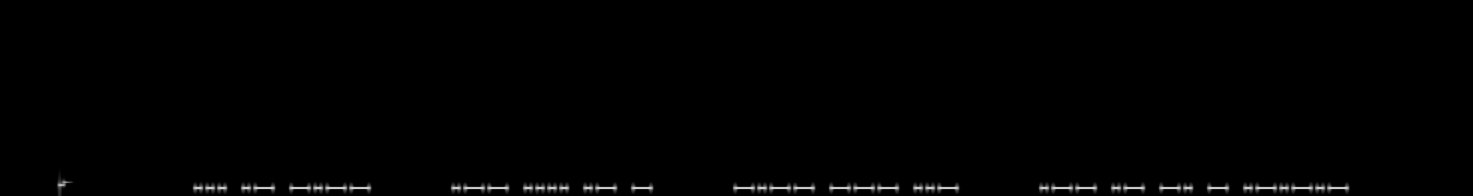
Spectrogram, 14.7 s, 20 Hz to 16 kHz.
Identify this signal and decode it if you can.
Morse code, heard as a keyed tone, about 20 wpm, 700 Hz. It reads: SAY WHAT YOU WANT.
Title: 2x Word-Spacing - Sentences from Top 200 Words - 20wpm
